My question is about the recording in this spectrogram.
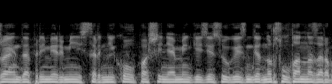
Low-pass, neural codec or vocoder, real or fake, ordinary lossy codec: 7.2 kHz; vocoder, 44.1 kHz, 128 mel bands every 512 samples, BigVGAN v2; fake; none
